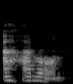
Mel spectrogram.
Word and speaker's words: Aaron: Aaron is found in Strong's H175, and it is pronounced Aharon.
